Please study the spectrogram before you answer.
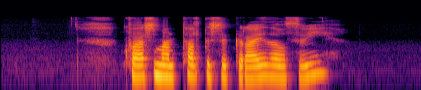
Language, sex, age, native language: Icelandic, female, 40-49, Icelandic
